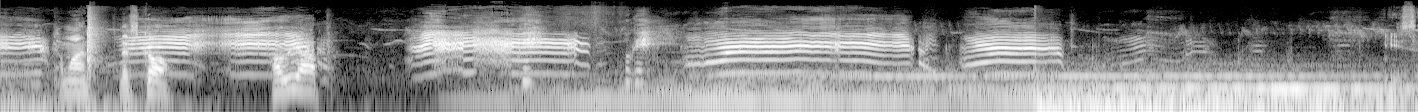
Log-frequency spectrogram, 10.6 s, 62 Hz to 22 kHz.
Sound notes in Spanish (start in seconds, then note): 0.0 Llanto del bebé; 3.0 Llanto del bebé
